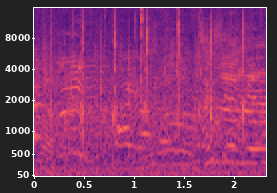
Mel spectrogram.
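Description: Faint background chatter of several overlapping voices, with no single speaker close by.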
